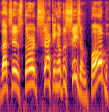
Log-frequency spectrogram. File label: "oi nutter", US Sports speech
